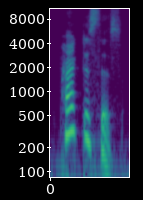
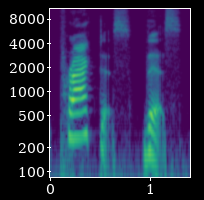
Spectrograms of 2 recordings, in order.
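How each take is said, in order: First: Said in the usual way. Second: Drawn out slowly, each word weighted; slow deliberate command; slow emphatic reading. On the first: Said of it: "the proof is in the practice". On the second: Shown as a demonstration. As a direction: read it slowly like a solemn instruction. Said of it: "And it says".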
